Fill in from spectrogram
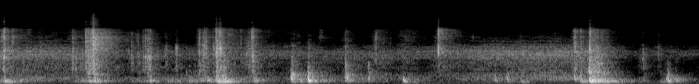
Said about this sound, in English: Here's the front door key. See if you can work it. I know how it works. You go ahead and open it.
